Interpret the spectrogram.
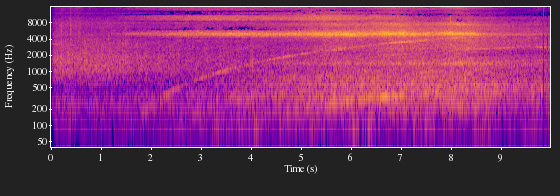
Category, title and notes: Sound effects > Vehicles
Tram sound
Tram arrival and departure sequences including door chimes and wheel squeal. Wet city acoustics with light rain and passing cars. Recorded at Sammonaukio (17:00-18:00) using iPhone 15 Pro onboard mics. No post-processing applied.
